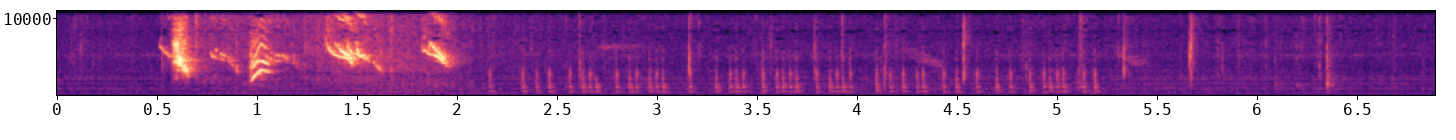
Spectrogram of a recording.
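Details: Eurasian tree sparrow recorded on September 12: four sharp, high chirps in quick succession during the first two seconds, followed by a long run of faint, dry ticking clicks.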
